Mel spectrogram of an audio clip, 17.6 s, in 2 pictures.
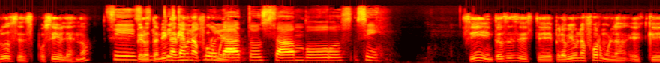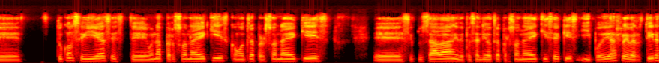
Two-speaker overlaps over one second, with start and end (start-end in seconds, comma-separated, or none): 1.8-3.2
